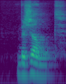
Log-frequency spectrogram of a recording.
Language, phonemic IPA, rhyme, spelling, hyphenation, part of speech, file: Dutch, /bəˈzɑnt/, -ɑnt, bezant, be‧zant, noun, Nl-bezant.ogg
- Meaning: 1. bezant (coin) 2. bezant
